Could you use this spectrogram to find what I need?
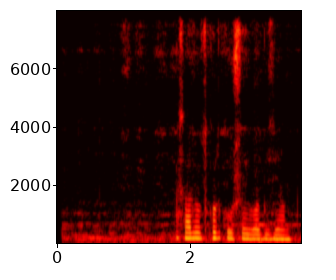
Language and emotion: Russian, sad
